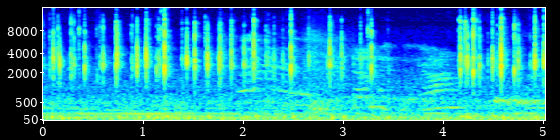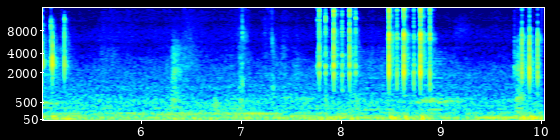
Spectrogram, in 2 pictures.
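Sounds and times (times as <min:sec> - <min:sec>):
mechanical keyboard typing: 0:00.0 - 0:05.4, 0:07.7 - 0:09.0, 0:09.7 - 0:10.0.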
